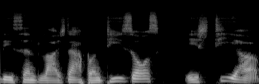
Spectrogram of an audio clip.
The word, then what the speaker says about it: Teia: And finally, the third decentralized app on Tezos is TIA, which is spelled as TEIA, and if you look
